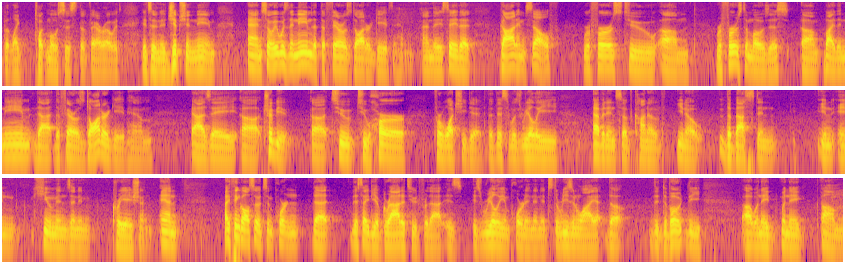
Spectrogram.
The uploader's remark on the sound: our in-person event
